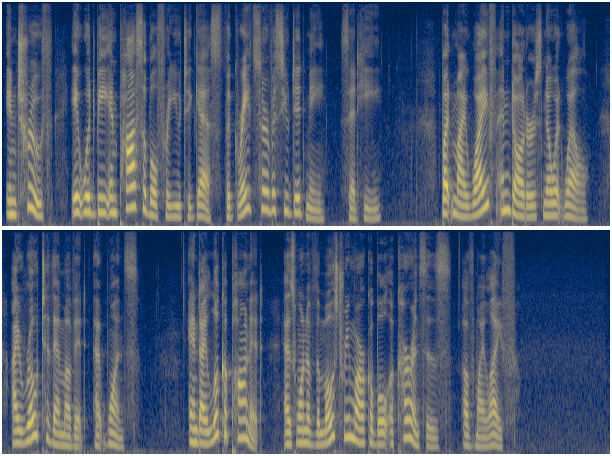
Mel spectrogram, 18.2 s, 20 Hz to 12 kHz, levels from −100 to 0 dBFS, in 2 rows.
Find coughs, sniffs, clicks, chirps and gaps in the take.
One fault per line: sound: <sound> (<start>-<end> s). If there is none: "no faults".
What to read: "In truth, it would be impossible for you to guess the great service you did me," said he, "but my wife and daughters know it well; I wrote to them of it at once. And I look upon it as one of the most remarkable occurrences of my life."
no faults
